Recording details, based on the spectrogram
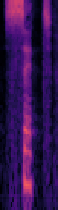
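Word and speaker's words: cette: is set like that so it's quite interesting because if you listen carefully the masculine form here set and The Feminine form here set you write them differently but then you pronounce them the same way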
